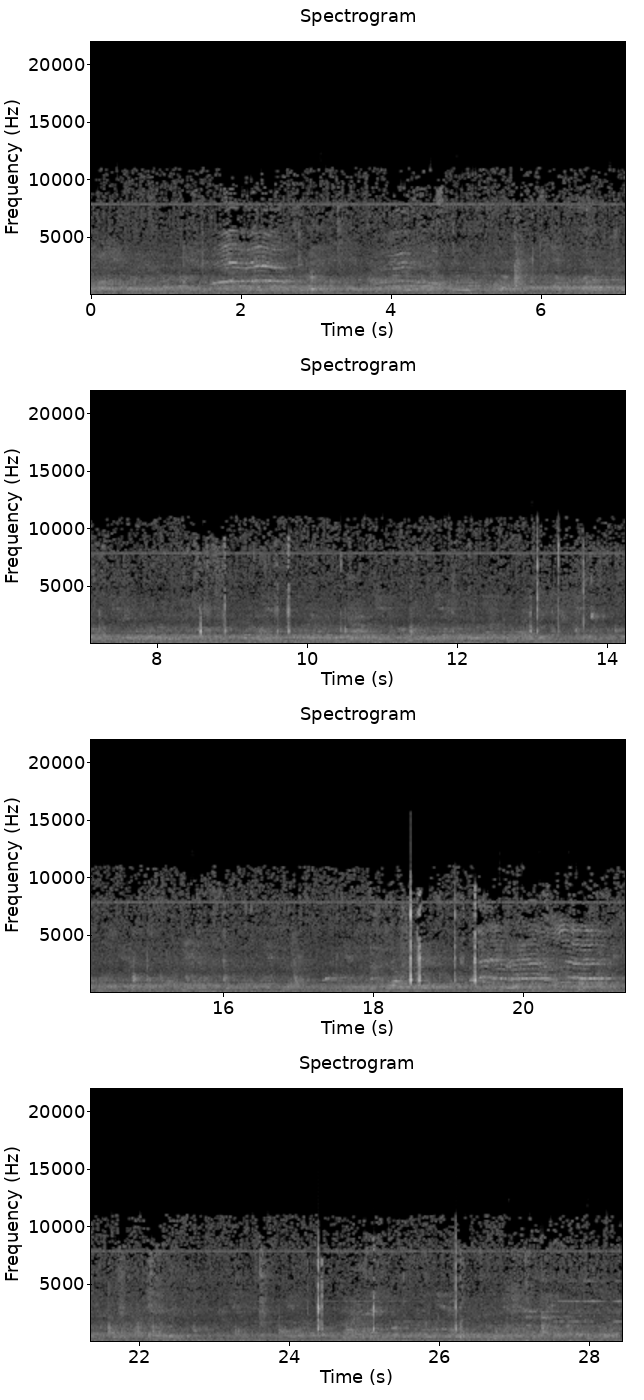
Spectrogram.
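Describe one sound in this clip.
A crowd murmurs in a large covered arena.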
